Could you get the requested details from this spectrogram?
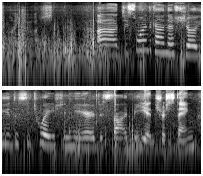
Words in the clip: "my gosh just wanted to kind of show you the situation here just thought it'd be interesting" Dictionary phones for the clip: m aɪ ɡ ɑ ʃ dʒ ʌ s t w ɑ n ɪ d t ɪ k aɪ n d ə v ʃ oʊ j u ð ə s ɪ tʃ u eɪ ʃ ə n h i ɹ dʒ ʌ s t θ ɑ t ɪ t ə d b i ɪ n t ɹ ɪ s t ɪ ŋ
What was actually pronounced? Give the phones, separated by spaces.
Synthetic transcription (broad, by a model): m aɪ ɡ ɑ ʃ dʒ ʌ s t w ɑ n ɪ t ɪ k aɪ n d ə ʃ oʊ j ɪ ð ə s ɪ tʃ u eɪ ʃ ə n h i ɹ dʒ ʌ s t s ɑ ɪ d b i ɪ n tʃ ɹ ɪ s t ɪ ŋ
